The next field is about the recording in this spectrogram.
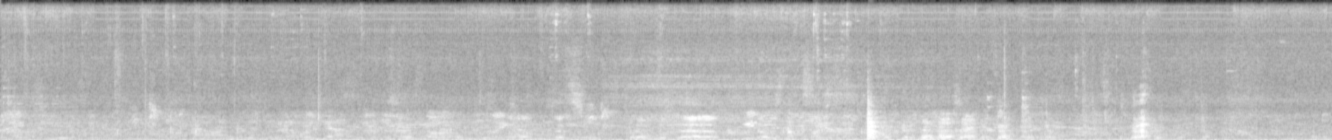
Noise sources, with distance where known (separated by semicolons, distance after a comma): person or small group talking, far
